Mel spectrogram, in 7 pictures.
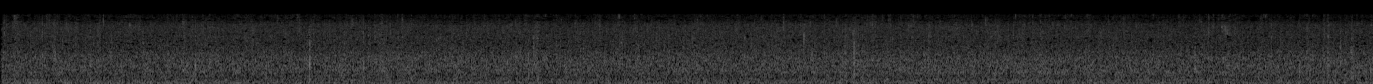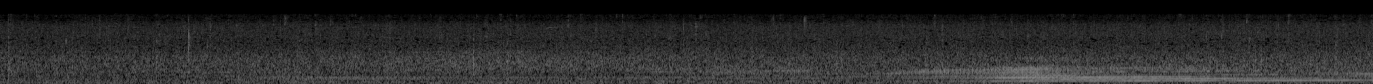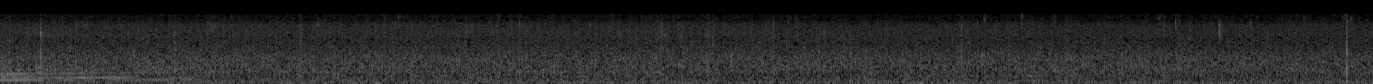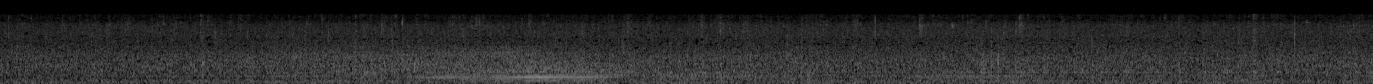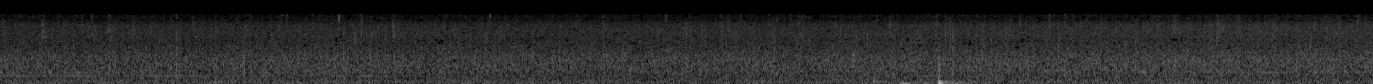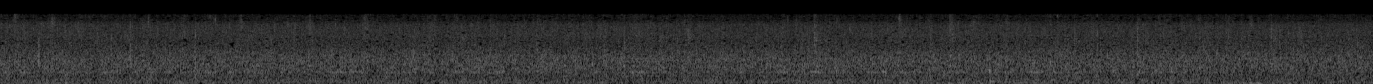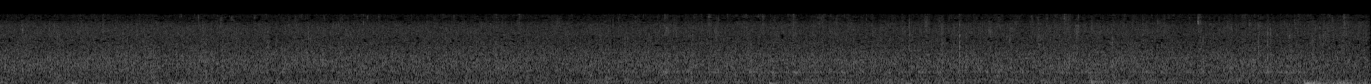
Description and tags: Summer rain recorded in July, Norway. Distant car at approx 00:20. Tascam DR-100.
field-recording, weather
